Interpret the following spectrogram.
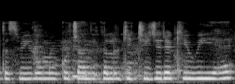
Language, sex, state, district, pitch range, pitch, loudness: Hindi, female, Himachal Pradesh, Shimla, 265-275 Hz, 270 Hz, -14 LUFS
